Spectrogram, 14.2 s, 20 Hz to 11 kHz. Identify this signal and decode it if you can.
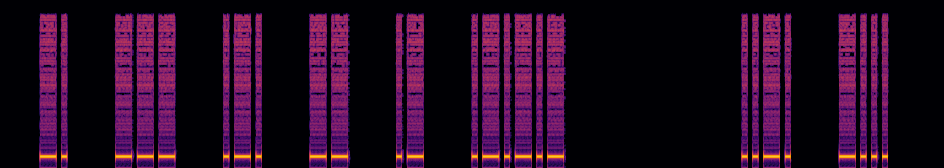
Morse code, heard as a keyed tone, about 15 wpm, spaced as for 8 wpm, 800 Hz. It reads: NORMA. FB
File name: QSOs / QSOs-mp3s / WD0FBT 1@13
